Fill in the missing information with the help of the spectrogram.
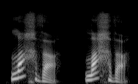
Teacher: You'd say that middle sound, the da is really emphatic. Your tongue is right up behind your top teeth.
